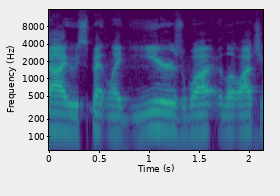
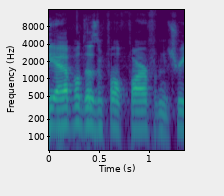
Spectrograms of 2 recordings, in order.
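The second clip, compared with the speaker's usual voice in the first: usual speaking voice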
